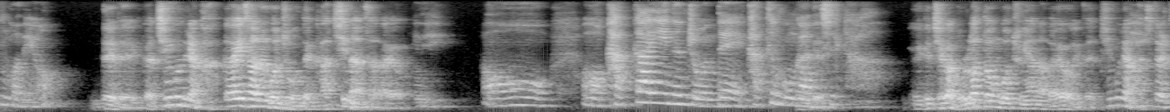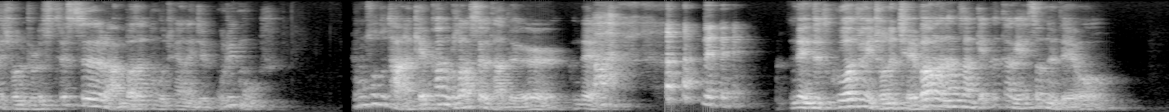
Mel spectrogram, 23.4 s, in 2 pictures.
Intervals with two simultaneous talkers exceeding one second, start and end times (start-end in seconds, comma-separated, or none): none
